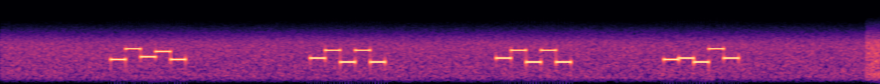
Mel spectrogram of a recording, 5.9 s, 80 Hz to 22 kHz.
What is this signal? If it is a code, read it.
Five-tone selective call (CCIR), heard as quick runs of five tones, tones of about 100 ms, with radio hiss and a squelch burst at the end. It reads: 33593 40101 40101 34114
